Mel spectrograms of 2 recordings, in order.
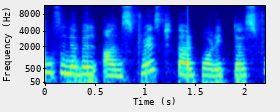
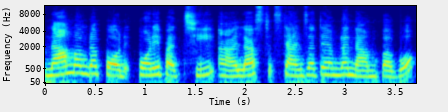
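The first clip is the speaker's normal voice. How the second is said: ordinary talk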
